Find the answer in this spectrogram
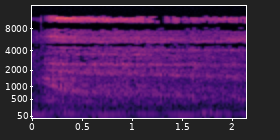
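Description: A man breathing out hard in an ice bath: one long hissing exhale that starts sharply and fades over about two seconds, his breathing against the cold.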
